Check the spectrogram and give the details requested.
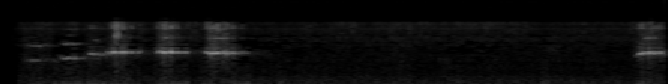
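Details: Pet male cockatiel whistling the tune "Dixie" indoors: a short rising run of clear whistled notes climbing to a steady higher pitch, then a pause and one more whistle at the end.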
